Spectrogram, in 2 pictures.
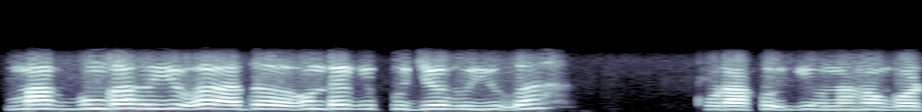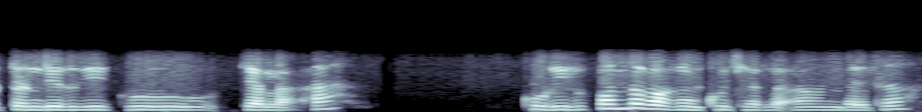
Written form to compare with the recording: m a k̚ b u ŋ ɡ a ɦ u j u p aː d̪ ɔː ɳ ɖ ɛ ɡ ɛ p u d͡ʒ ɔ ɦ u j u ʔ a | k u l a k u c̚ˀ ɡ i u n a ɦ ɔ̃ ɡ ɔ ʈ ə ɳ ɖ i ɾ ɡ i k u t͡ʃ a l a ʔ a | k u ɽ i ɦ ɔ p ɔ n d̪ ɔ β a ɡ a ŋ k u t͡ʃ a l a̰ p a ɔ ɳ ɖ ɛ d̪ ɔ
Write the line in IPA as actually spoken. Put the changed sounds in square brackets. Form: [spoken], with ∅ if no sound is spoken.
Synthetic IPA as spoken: m a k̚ b u ŋ ɡ a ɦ u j u [ʔ] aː d̪ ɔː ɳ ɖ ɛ ɡ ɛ p u d͡ʒ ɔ ɦ u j u ʔ a | k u [ɽ] a k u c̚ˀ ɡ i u n a ɦ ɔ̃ ɡ ɔ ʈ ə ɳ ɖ i ɾ ɡ i k u t͡ʃ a l a ʔ a | k u ɽ i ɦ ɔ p ɔ n d̪ ɔ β a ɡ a ŋ k u t͡ʃ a l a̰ [ʔ] a ɔ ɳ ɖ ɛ d̪ ɔ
